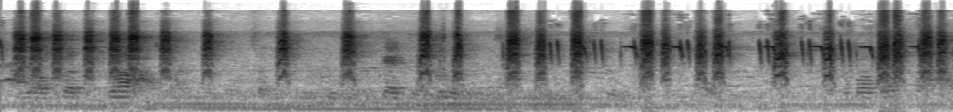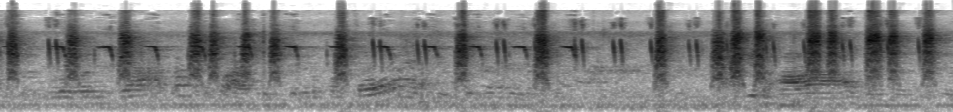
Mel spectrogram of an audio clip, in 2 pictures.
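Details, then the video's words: Lure sound used to attract small birds down from trees; rapid, sharp, high-pitched chirps and squeaks in dense bursts, repeated throughout with brief gaps. "SUARA PIKAT AMPUH UNTUK BURUNG KECIL SUSAH TURUN"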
